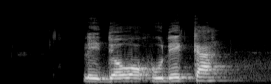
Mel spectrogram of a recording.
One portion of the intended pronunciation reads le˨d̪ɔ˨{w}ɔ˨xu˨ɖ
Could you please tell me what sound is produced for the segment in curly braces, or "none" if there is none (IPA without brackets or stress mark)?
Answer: w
